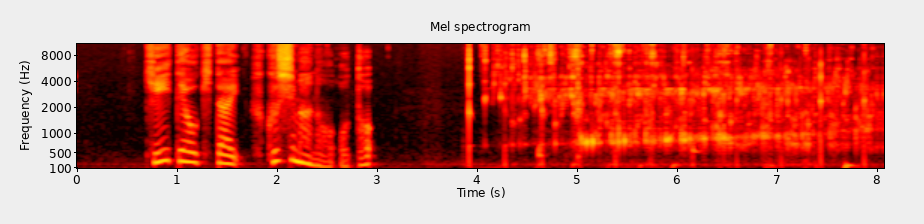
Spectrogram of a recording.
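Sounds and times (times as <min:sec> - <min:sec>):
speech: 0:00.7 - 0:03.1
sake glugging out of a bottle as it is poured: 0:04.0 - 0:08.0.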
